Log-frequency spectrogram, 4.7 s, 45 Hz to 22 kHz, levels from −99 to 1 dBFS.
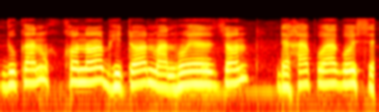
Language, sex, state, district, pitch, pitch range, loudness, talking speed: Assamese, female, Assam, Sonitpur, 215 Hz, 190-235 Hz, -13 LUFS, 90 wpm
